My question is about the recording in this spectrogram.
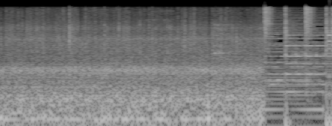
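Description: Car cabin noise at motorway speed on a wet road: a steady low engine and road rumble with tyre hiss. About three and a half seconds in it cuts off suddenly and music begins.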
